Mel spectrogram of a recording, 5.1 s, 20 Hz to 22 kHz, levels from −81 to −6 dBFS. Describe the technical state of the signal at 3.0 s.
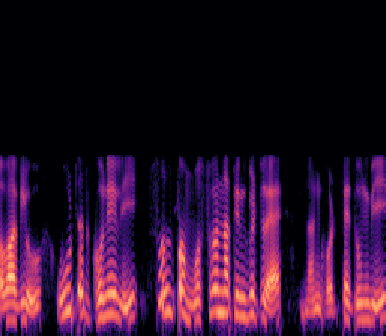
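At 3.0 s the speech is passing through a Codec 2 vocoder, as it does for the whole clip. The decoder does not rebuild the original waveform. It resynthesises the speech from sine waves driven by transmitted pitch, voicing, energy and a coarse spectral envelope. The result here is a heavily robotic, buzzy sound, with a narrow band of roughly 150 Hz to 3.7 kHz, nothing above 3.8 kHz, and damage consistent with the codec's top 3.2 kbit/s mode.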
